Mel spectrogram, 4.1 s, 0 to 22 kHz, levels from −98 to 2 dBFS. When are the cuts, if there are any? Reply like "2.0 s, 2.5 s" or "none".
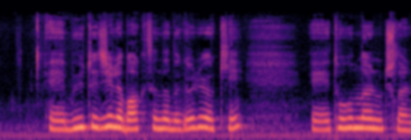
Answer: none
